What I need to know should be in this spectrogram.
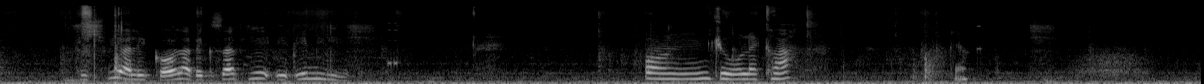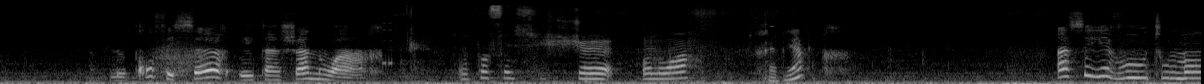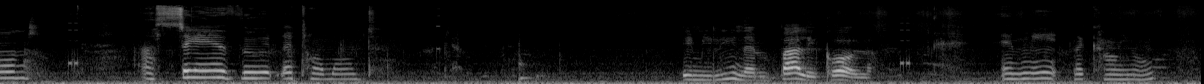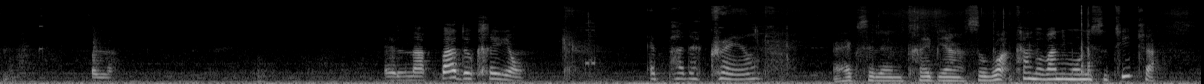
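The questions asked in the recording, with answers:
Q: So what kind of animal is the teacher?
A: A black cat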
